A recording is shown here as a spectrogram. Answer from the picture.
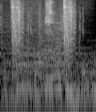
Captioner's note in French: coups de feu ÉtouffÉs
